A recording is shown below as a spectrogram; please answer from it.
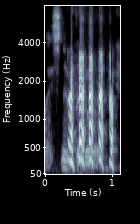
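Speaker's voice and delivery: high, loud, drawn-out catchphrase; joke catchphrase. Pretend. Player coining a new catchphrase, mock-proclaiming. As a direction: belt it out as a silly slogan.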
